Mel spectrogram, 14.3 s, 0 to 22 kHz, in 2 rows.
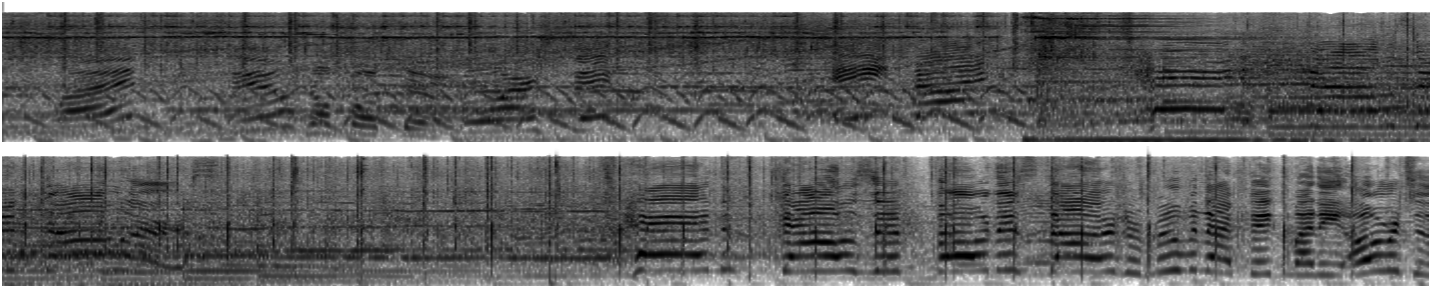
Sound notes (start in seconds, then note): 7.7 applause and cheering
